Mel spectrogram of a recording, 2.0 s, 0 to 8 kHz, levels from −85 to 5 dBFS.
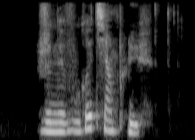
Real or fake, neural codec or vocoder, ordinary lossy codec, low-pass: real; none; MP3, 48 kbps; 7.2 kHz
